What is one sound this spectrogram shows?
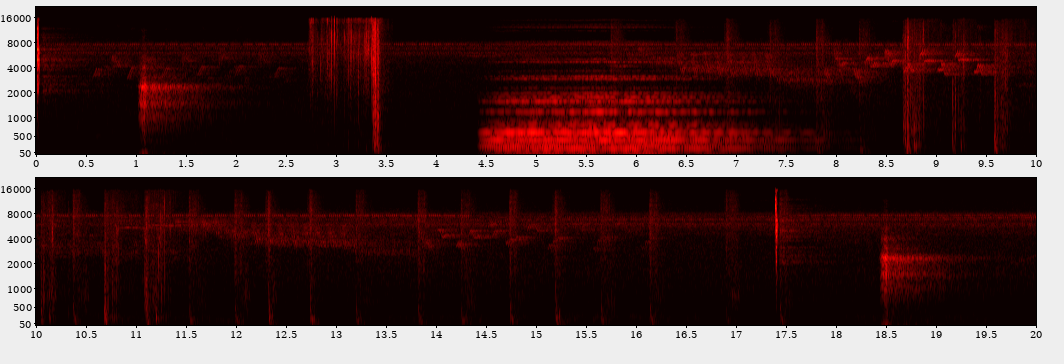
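A plant rustles as it is plucked by hand.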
